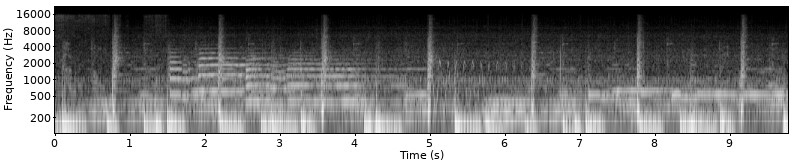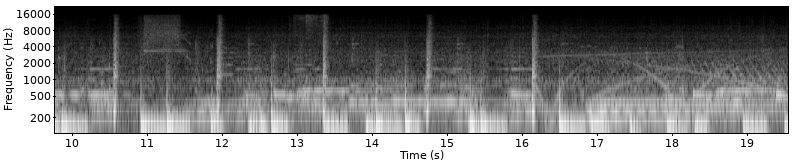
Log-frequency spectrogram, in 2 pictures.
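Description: Background music with a steady beat of bass and drum hits under melodic notes.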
